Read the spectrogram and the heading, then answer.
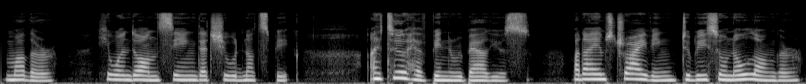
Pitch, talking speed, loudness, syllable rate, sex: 205 Hz, 180 wpm, -15 LUFS, 4.5 syllables/s, female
